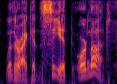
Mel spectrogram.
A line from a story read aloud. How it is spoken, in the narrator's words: cried Tweedledum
